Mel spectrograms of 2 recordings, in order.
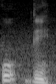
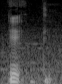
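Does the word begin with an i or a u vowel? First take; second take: u; i. First: The word begins with a u vowel. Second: The word begins with an i vowel. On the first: The speaker calls it wrong. "jangan baca u'ti" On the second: The speaker calls it right. "kita baca i'ti"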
